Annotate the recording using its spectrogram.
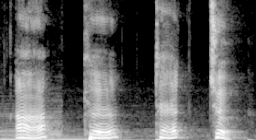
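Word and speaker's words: architecture: इसका सही प्रोनाउंसिएशन होगा आर्किटेक्चर, आर्किटेक्चर। So there is नो AR and there is नो चर, आर्किटेक्चर, आर्किटेक्चर।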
